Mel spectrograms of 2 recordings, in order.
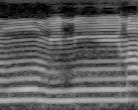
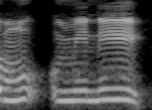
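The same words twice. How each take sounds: First: مومنین with a long moo, no catch; common wrong reading. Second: مؤمنی with short mu and long nee; corrected reading. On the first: Teacher mimics common mistake, drawn-out smooth مومنین. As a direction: glide through مومنین, stretching it, without a stop. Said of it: "اکثر پڑھتے ہیں". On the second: Teacher corrects students, caught mu and long ending in مؤمنی. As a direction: catch the mu, then stretch مؤمنی. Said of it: "کی آواز آئے گی تو غلط ہو جائے گا". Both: Shown as a demonstration.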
